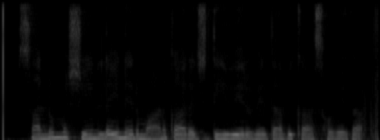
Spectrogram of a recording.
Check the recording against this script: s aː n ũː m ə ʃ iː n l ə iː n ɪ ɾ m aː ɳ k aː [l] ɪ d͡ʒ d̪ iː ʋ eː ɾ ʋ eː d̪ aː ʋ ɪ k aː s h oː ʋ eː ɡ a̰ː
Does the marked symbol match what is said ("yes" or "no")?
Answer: no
